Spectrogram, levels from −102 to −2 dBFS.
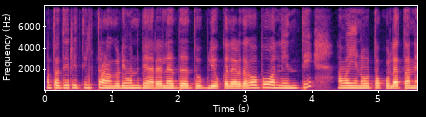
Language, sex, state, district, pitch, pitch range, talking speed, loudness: Kannada, female, Karnataka, Bidar, 225 Hz, 215-240 Hz, 180 wpm, -15 LUFS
